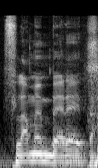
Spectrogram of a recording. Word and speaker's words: Flama en Beretta: Like how do you pronounce it? – Flama en Beretta.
